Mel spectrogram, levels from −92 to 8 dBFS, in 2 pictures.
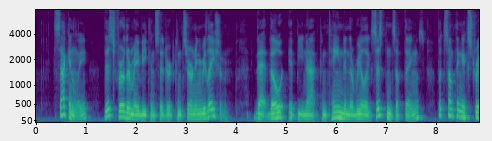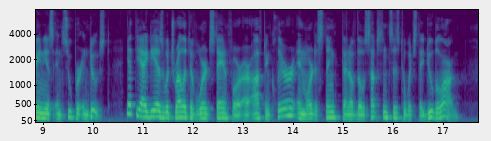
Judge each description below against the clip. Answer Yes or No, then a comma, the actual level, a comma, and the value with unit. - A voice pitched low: Yes, low, 125 Hz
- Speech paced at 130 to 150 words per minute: No, average, 165 wpm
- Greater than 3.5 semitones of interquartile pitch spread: Yes, average, 5.2 semitones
